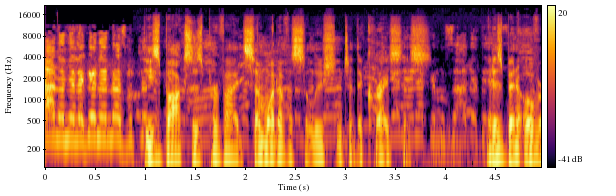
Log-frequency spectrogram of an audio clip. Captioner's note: through translator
